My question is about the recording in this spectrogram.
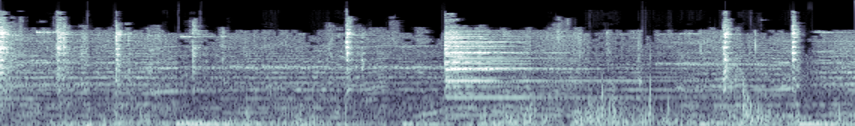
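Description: A bell is struck once about two seconds in, its ringing tones fading over about a second, over a band playing a slow processional funeral march with deep drum strokes.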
